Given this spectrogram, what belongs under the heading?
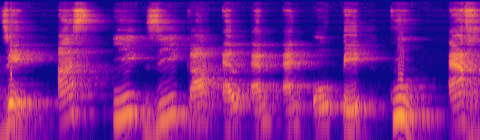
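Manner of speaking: आ बे से दे spelled out very slowly; repeat-after-me alphabet. Shown as a demonstration. Teacher leads students in repeating the French alphabet. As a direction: model each letter slowly for repetition. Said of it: "आप मेरे साथ repeat करो".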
